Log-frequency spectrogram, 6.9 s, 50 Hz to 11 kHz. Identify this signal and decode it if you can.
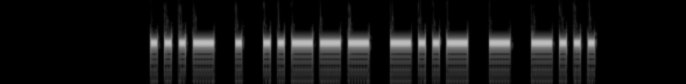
Morse code, heard as a keyed tone, about 17 wpm, 700 Hz. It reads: VE2XTB
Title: DXCC-100 Call Signs - 6 Characters - 17wpm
